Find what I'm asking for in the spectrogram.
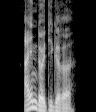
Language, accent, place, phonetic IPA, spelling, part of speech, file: German, Germany, Berlin, [ˈaɪ̯nˌdɔɪ̯tɪɡəʁə], eindeutigere, adjective, De-eindeutigere.ogg
- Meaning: inflection of eindeutig: 1. strong/mixed nominative/accusative feminine singular comparative degree 2. strong nominative/accusative plural comparative degree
